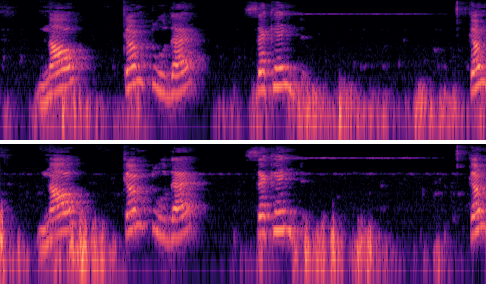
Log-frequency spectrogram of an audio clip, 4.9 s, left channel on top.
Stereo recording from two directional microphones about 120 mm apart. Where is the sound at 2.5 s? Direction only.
90° left.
